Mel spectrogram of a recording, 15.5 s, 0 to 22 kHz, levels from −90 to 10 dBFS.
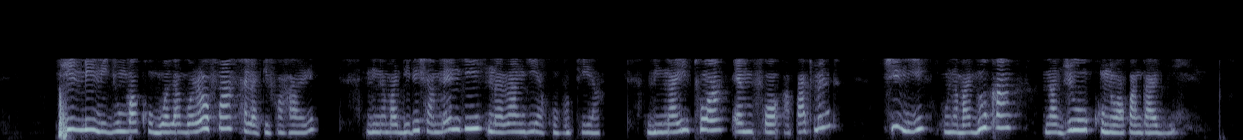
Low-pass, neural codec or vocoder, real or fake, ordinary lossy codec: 7.2 kHz; codec, 16 kHz in and 24 kHz out, 1.1 kbps, FireRedTTS-2 codec; fake; AAC, 16 kbps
